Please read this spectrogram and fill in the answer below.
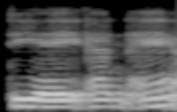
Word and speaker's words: Dana: therapist named Deb Donna d-a-n-a I pronounce it Donna because of Paulie but maybe it's Dana um in 2018 wrote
